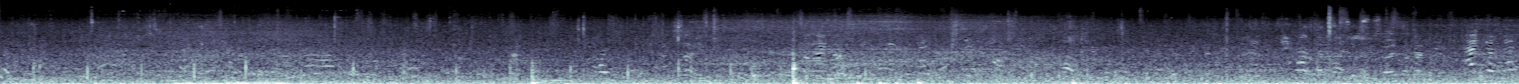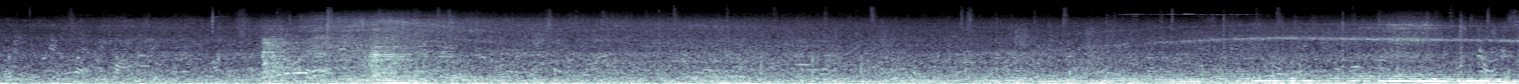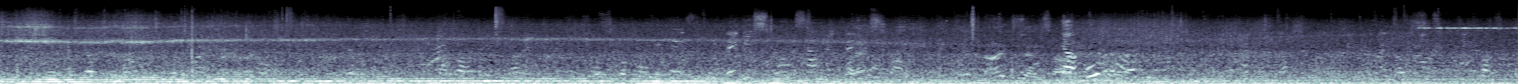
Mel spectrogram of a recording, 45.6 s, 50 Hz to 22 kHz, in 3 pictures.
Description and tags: London - Whitechapel market
This sound was recorded using a Marantz
the location was Whitechapel market whilst I was walking down the street
april 2014
cars, london, market, motorbike, people, street, talking, whitechapel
